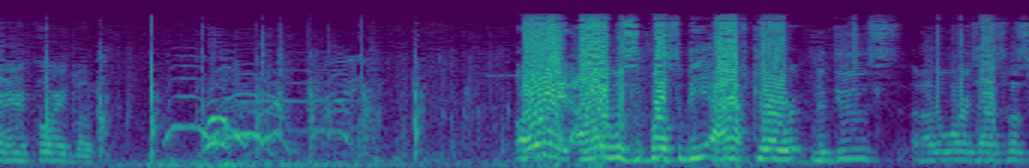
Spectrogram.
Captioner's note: applause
